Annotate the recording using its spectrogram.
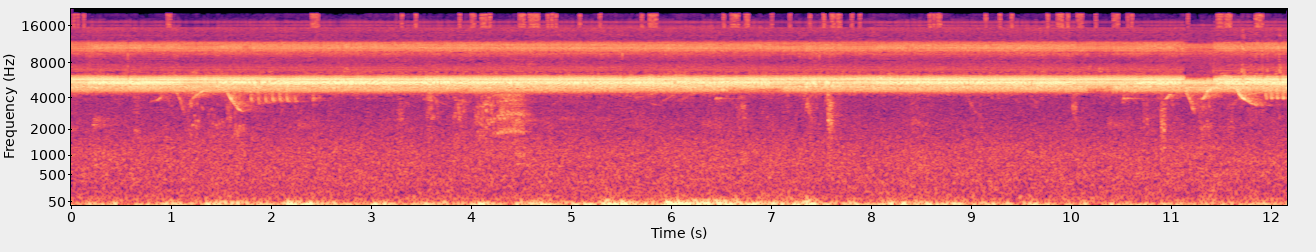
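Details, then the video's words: Crickets in nature sing a steady, high-pitched continuous trill, with a second fainter band higher up. Scattered short bird chirps come through beneath it, and a mill murmurs in the background. "Sonido de Grillos y Pájaros"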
